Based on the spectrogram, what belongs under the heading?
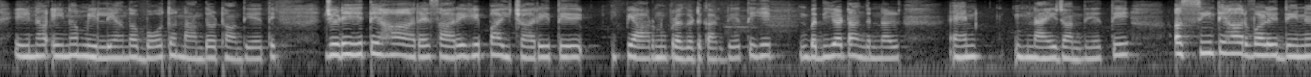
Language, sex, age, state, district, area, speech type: Punjabi, female, 18-30, Punjab, Shaheed Bhagat Singh Nagar, rural, spontaneous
